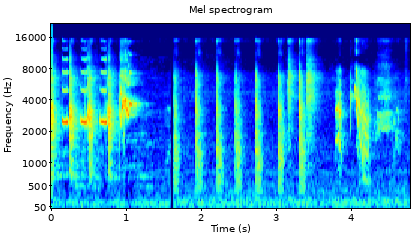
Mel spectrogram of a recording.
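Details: Lure starling song meant to set silent starlings chattering: three bright whistled notes, then a string of dry clicks at steady pace, ending in a harsh downward slur.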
